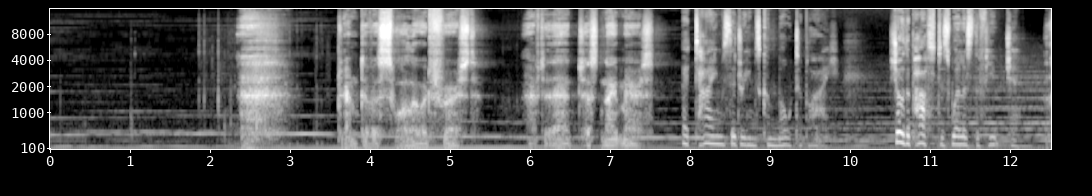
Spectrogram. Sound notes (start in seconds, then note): 2.3 heavy sigh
